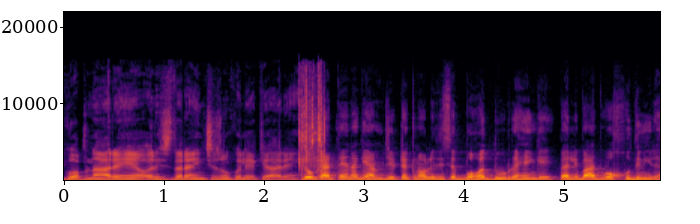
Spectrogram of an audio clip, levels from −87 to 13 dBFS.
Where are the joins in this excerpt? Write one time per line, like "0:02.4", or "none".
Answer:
0:02.3
0:04.8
